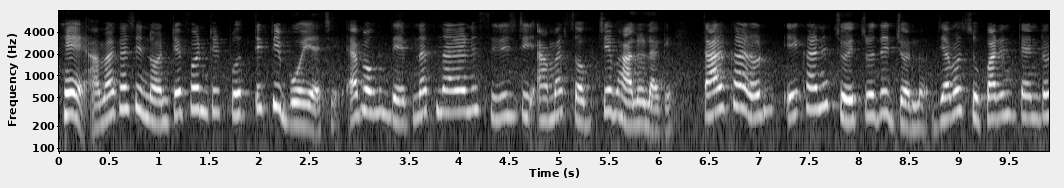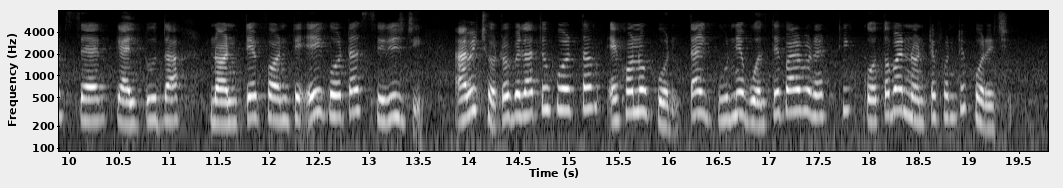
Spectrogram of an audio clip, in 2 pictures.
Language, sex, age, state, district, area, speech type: Bengali, female, 18-30, West Bengal, Purulia, urban, spontaneous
